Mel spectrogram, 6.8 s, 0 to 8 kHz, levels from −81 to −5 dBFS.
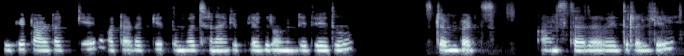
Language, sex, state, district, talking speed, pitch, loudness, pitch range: Kannada, female, Karnataka, Dharwad, 115 wpm, 220 Hz, -18 LUFS, 210-235 Hz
